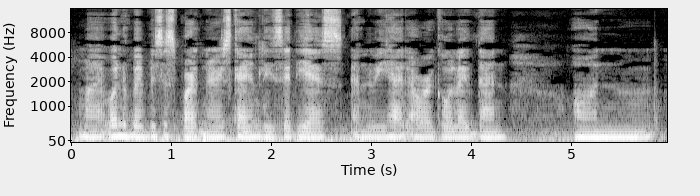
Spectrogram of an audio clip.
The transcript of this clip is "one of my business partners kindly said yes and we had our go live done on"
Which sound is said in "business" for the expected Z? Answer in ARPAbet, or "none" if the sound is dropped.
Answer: S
